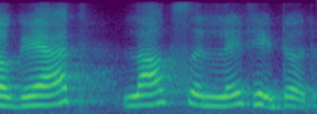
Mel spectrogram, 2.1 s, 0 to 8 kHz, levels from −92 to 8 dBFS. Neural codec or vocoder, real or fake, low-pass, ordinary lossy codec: codec, 24 kHz, 0.5 kbps, DualCodec; fake; 7.2 kHz; none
